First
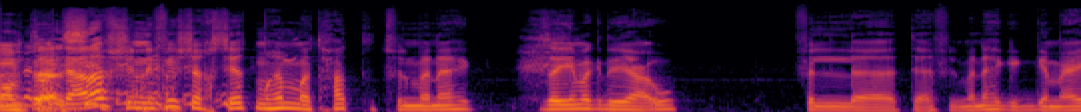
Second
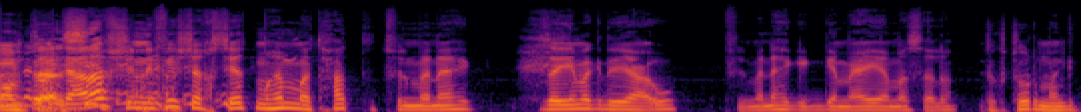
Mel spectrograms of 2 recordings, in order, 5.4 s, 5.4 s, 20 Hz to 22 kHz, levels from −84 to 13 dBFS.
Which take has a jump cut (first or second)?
second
